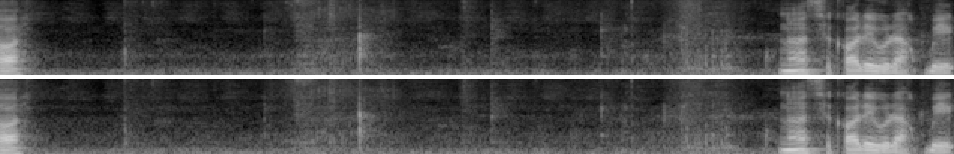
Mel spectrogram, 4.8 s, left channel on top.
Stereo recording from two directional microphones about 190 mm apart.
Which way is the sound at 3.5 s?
Centre (ahead or behind).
